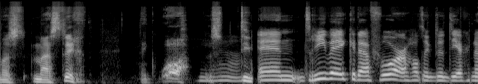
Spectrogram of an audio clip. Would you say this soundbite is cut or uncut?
cut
